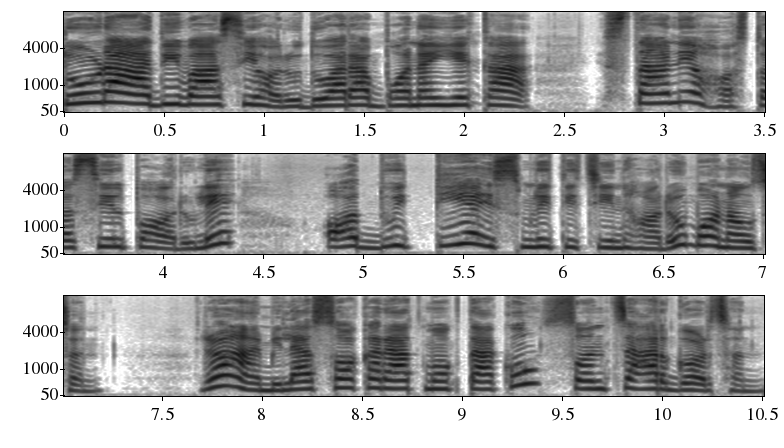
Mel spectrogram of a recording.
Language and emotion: Nepali, happy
